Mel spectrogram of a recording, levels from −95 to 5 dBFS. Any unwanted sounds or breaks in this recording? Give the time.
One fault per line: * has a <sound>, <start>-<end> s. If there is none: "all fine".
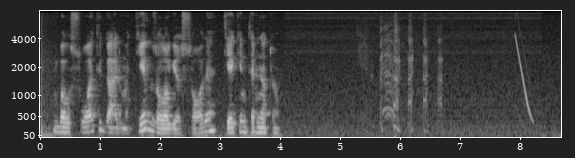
* has a laugh, 5.3-6.7 s
* has a chirp, 7.9-8.2 s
